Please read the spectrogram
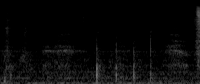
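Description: A quiet pause with faint room tone and a few soft clicks about a second in and again near the end.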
